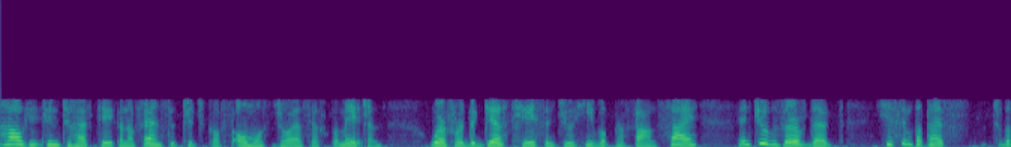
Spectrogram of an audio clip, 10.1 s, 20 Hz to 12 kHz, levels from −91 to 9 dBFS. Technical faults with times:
0.00-10.12 GSM full-rate codec
0.32-0.60 lost GSM frames
3.56-3.63 lost GSM frames

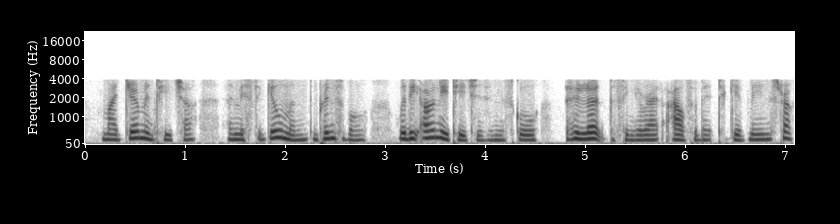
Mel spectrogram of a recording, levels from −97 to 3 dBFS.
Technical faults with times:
none

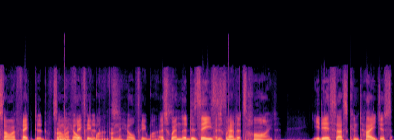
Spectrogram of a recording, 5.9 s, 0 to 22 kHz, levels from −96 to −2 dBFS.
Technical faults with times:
0.81-3.59 doubled audio track
0.96 underrun with held sample
3.42 underrun with held sample

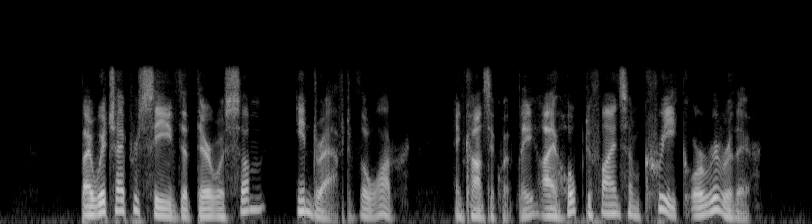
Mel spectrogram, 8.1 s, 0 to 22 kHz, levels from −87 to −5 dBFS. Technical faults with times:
none

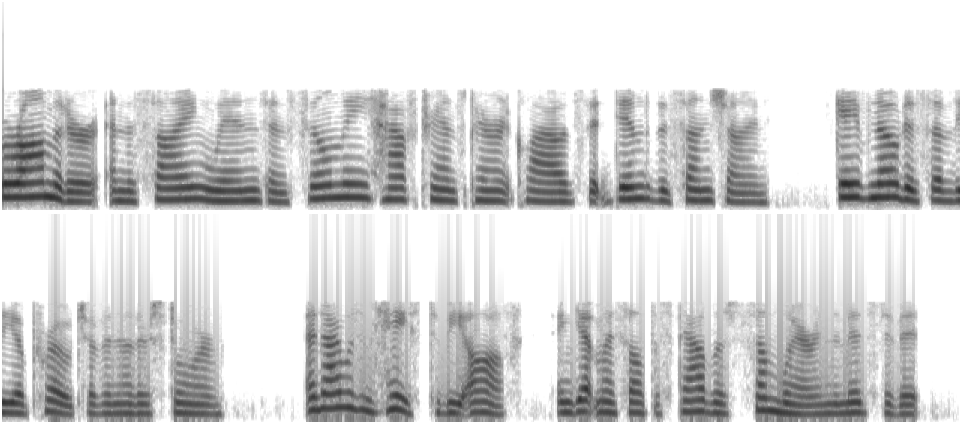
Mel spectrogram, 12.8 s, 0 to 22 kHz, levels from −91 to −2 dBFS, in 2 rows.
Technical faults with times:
0.00-12.77 iLBC codec
6.70-12.77 filter restarted on every block

